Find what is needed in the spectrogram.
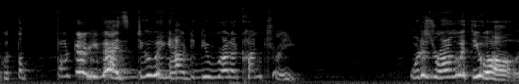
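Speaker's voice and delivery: loud, high-pitched disbelief; mock appalled outburst. Newcomer appalled by the crazy art kids, mock outrage. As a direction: berate them in hammed-up exasperation.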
